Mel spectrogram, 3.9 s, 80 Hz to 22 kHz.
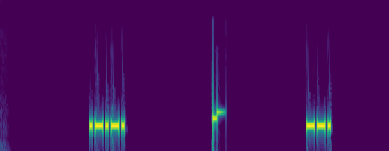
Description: Morse code, heard as a keyed tone, about 44 wpm, 700 Hz. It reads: <AR> G
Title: Single Character (Letter:Number:Punctuation:Prosign) Alt 45wpm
